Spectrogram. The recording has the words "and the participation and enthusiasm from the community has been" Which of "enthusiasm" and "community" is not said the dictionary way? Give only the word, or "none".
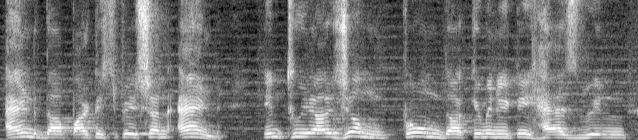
enthusiasm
